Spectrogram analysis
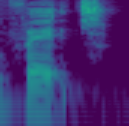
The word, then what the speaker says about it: Bet: a v a b i mean if there is no dot in the middle then it is the or the sound of a v so that's how you know the difference between whether to pronounce it bait or vet the number associated with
